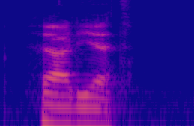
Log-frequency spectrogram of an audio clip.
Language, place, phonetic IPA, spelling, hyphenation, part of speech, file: Azerbaijani, Baku, [fæ.ɑliˈjæt], fəaliyyət, fə‧al‧iy‧yət, noun, Az-az-fəaliyyət.ogg
- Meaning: 1. activity (something done as an action or a movement) 2. action, activity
